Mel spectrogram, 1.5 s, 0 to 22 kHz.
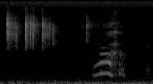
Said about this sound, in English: All right, we're just going to roll 2 dice and see what happens.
